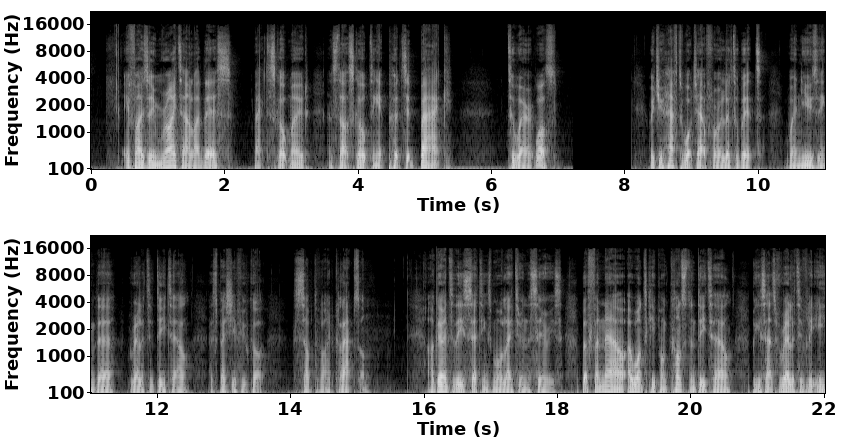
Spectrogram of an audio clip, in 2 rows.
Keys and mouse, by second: 0.7 middle click, 0.8 middle click, 2.1 Tab, 3.3-4.9 drag, 7.2 middle click, 8.5-22.0 drag.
